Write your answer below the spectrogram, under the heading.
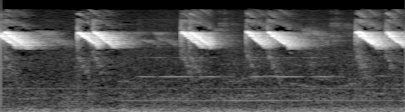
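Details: White-eye (pleci) calls used to lure wild birds: bright, high notes sliding downward, single or doubled, repeated at uneven intervals, with a low background hum.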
